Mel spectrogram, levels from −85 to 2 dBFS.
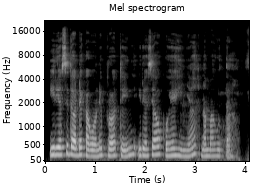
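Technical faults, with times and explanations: No technical faults are audible in this speech.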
